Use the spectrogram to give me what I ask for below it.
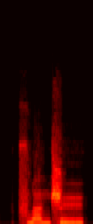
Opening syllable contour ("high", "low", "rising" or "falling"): rising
